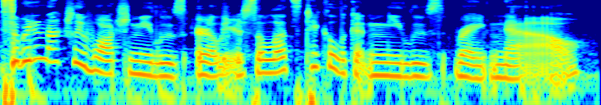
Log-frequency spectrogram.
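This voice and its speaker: A woman streamer chatting casually with her viewers, commenting in an expressive, gushing way and thinking her choices through out loud. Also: mid-range voice, fairly quick. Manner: expressive, gushing, deliberating aloud. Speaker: game streamer and host.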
